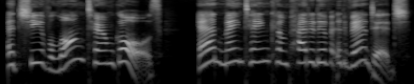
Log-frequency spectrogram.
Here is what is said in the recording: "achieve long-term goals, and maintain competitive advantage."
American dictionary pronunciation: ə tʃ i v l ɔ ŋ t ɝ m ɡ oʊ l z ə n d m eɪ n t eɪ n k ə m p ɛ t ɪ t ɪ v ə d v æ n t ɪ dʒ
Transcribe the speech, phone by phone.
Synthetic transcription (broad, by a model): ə tʃ i v l ɔ ŋ t ɝ m ɡ oʊ l z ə n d m eɪ n t eɪ n k ə m p ɛ t ɪ t ɪ v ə d v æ n t ɪ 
